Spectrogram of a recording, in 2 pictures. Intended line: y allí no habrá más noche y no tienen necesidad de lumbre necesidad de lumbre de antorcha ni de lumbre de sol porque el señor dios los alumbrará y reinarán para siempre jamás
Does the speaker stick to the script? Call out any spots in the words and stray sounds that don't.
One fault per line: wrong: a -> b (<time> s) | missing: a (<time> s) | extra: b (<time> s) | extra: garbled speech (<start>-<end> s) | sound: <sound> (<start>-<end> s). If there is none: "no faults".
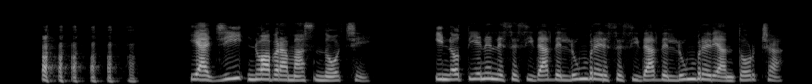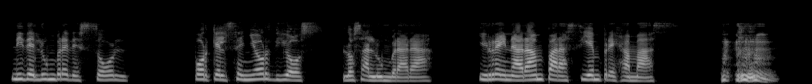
sound: laugh (0.4-1.4 s)
sound: throat clearing (15.3-15.9 s)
